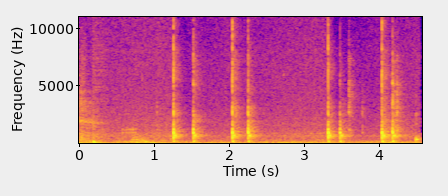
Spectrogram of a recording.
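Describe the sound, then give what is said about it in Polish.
Navigation keys on the left and right sides at the front of a braille display, not the thumb keys, are pressed gently, giving about nine short, crisp clicks, mostly in quick pairs, over a faint steady background hiss with no talking. “Delikatnie ależ wciskam oczywi- klawisz.”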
